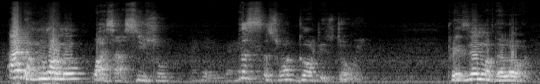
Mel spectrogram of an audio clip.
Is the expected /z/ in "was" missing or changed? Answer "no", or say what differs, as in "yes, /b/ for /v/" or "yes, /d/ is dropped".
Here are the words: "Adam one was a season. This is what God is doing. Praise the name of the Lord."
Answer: yes, /s/ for /z/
